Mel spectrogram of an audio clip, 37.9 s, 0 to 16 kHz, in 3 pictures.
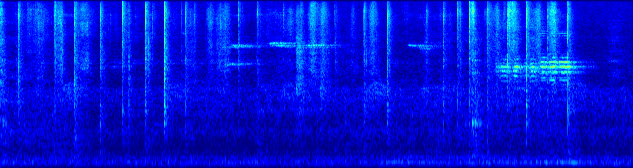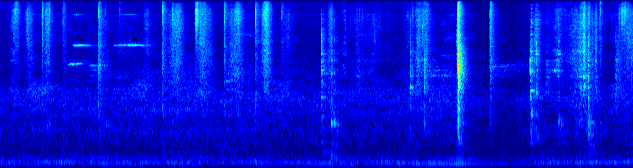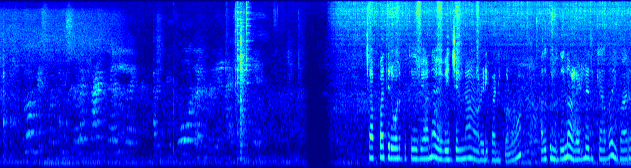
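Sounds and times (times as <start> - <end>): spatula scraping on griddle: 19.1 - 21.5, 23.3 - 26.7.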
